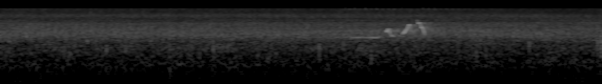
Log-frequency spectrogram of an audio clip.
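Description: Steady, quiet outdoor background hiss. A little before four seconds in, a short bird call sounds: a brief flat note, then a few quick rising chirps.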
